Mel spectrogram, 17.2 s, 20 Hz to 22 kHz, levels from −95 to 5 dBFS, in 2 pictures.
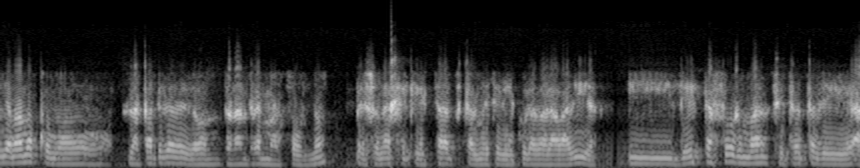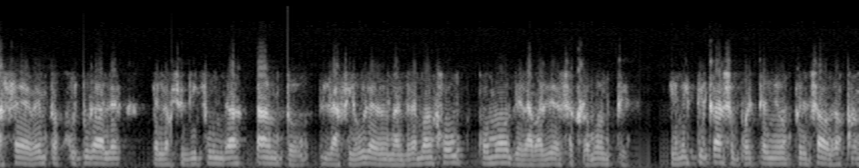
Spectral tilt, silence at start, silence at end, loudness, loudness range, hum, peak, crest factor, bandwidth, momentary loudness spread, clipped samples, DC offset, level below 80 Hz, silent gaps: -5 dB/octave; 0 s; 0 s; -24 LUFS; 4 LU; none; 0 dBFS; 26 dB; 10.5 kHz; 14 LU; under 0.1%; under 0.1%; -72 dBFS; none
